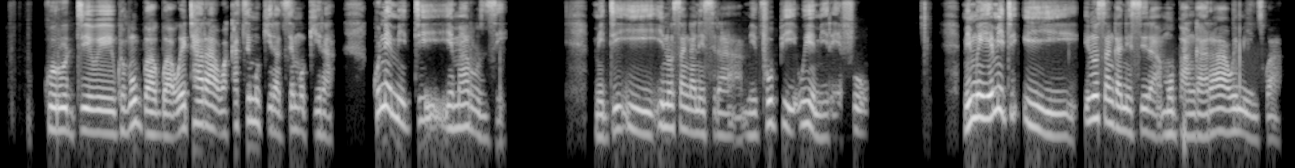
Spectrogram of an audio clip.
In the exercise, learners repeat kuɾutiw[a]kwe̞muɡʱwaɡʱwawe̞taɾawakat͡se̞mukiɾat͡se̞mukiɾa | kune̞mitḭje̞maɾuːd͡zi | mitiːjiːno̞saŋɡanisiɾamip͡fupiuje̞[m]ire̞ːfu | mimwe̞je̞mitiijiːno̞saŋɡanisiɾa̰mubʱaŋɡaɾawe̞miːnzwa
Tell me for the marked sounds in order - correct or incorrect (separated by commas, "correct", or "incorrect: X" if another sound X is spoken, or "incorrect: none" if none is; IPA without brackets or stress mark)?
incorrect: i, correct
